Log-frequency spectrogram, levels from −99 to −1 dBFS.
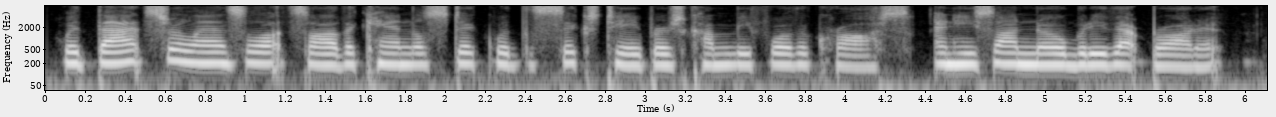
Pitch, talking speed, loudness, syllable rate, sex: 200 Hz, 215 wpm, -17 LUFS, 5.5 syllables/s, female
